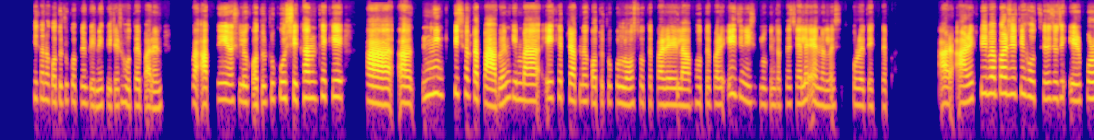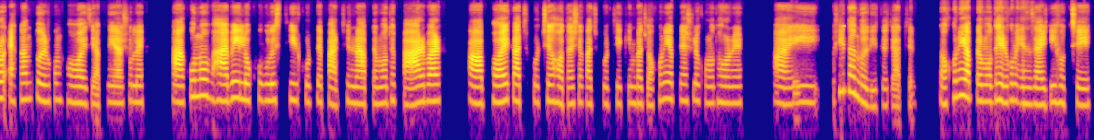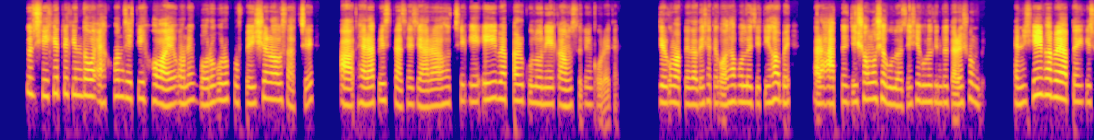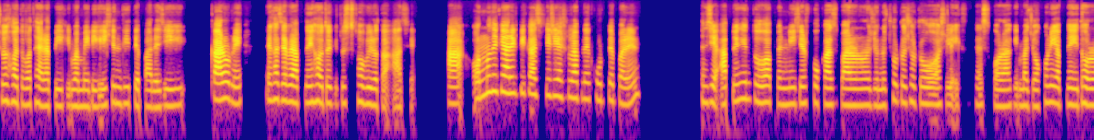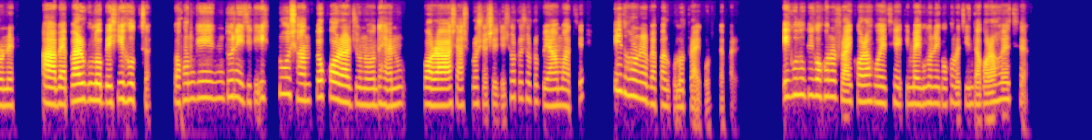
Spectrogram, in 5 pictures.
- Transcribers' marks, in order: in English: "benefitted"; in English: "unique"; in English: "analysis"; in English: "anxiety"; "তারা" said as "আরা"; in English: "medication"
- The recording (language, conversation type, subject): Bengali, advice, আমি কীভাবে ভবিষ্যতে অনুশোচনা কমিয়ে বড় সিদ্ধান্ত নেওয়ার প্রস্তুতি নেব?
